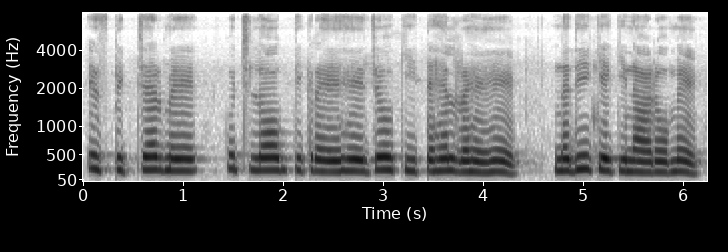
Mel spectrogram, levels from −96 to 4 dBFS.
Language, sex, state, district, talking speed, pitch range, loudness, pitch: Hindi, male, Arunachal Pradesh, Lower Dibang Valley, 165 wpm, 195-220 Hz, -14 LUFS, 210 Hz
